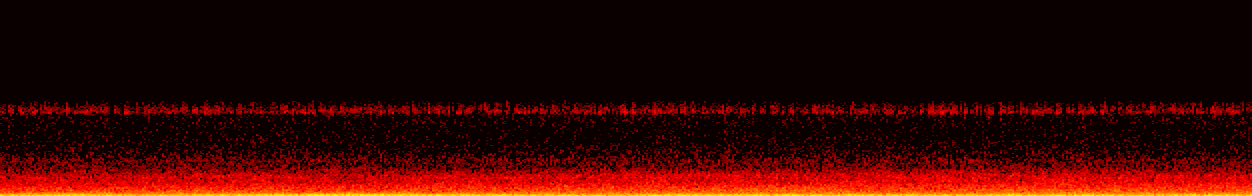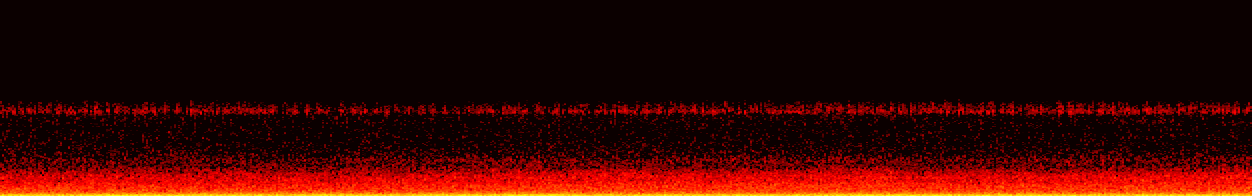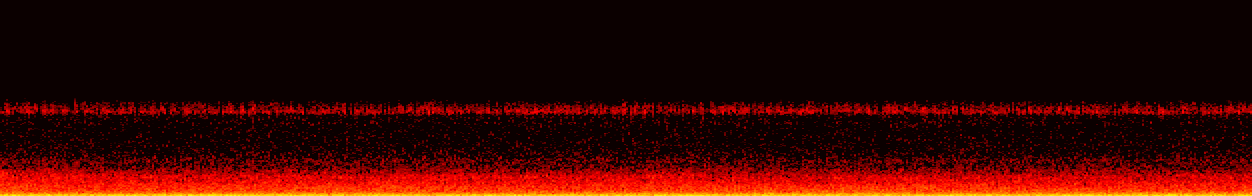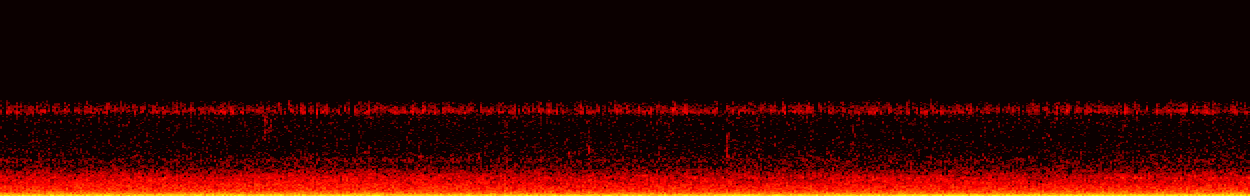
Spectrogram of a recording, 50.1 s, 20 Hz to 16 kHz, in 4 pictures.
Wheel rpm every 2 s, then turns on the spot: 0, 0, 0, 0, 0, 0, 0, 0, 0, 0, 0, 0, 0, 0, 0, 0, 0, 0, 0, 0, 0, 0, 0, 0, 0.
none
